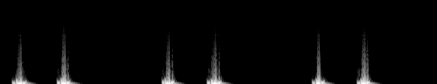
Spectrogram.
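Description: Slow heartbeat sound effect: three deep double thumps, lub-dub, about a second and a half apart, with silence between.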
